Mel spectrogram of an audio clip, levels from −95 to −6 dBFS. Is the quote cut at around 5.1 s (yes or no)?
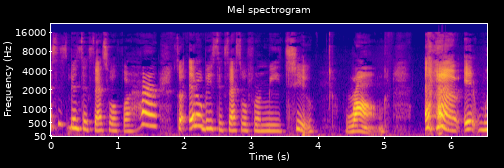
no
